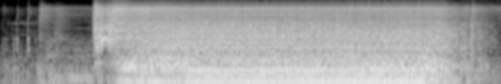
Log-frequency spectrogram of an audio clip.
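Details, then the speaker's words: Cummins diesel just after fitting billet parts and reinstalling the upper radiator hose: cranks and catches at once, then smooth steady idle with no misses or odd noises and no leaks found; normal start and idle. "It runs good and there's no leaks, so I guess that's a good thing, like always."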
